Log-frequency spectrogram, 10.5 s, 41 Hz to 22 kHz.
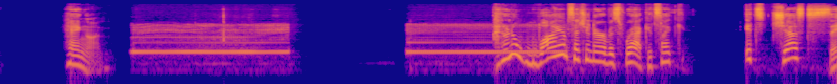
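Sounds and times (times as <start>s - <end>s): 
speech: 0.8s - 1.4s, 6.2s - 8.6s, 9.3s - 10.4s
telephone ring tone on an outgoing call: 1.6s - 3.7s, 5.1s - 6.8s.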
